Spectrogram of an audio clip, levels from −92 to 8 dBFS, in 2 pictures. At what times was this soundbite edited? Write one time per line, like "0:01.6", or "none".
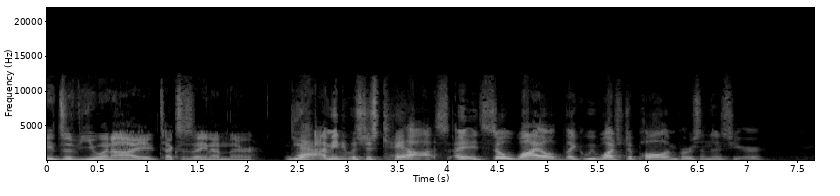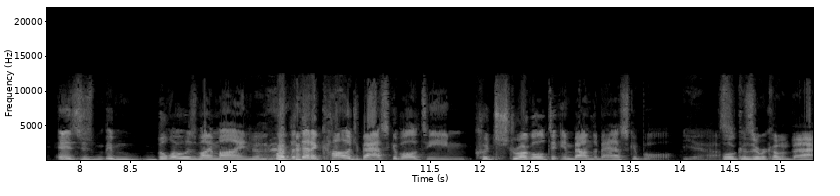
0:09.9
0:11.9
0:14.4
